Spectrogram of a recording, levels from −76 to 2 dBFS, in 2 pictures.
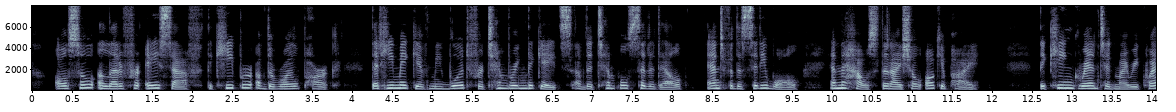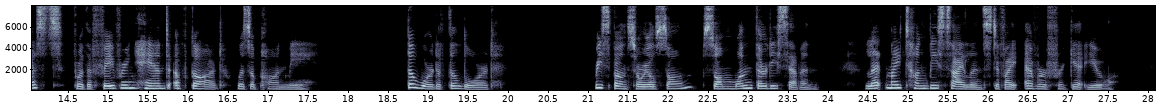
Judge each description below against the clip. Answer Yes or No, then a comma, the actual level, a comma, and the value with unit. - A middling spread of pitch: Yes, average, 4.4 semitones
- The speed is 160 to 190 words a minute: No, average, 150 wpm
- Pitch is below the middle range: No, high, 235 Hz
